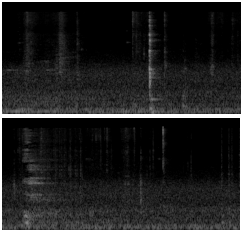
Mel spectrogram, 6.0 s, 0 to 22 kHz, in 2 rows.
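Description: Parts being handled while a cylinder head is lowered onto a V6 engine block: one sharp click about two seconds in, then a short sound falling in pitch about a second later, over a low steady hum.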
